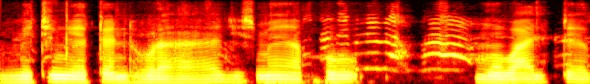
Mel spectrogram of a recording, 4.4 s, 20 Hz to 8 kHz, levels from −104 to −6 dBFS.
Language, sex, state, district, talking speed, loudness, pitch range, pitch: Hindi, male, Bihar, Muzaffarpur, 135 wpm, -17 LUFS, 105-115 Hz, 110 Hz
